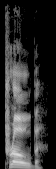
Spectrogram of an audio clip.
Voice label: "probe", voice, spelling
